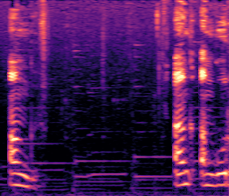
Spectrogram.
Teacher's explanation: इसके उच्चारण में नाक से अधिक सांस व मुख से कम सास निकलती है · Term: अनुस्वार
